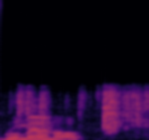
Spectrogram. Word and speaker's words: Romanov: Actually pronounced Romanov.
